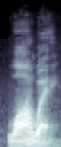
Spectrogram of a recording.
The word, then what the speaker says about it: Huawei: pronounce this Huawei Huawei no h is silent huwei Huawei there you go H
